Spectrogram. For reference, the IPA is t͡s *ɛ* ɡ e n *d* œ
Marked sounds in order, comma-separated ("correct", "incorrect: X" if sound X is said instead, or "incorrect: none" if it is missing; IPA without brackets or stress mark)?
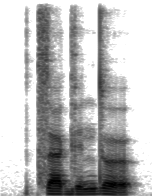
incorrect: æ, correct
